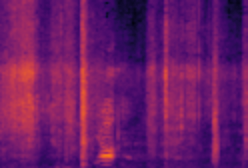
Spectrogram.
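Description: A narrator's voice saying one short word, "ja", about a second in. Before it come a breathy in-breath and a sharp click.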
